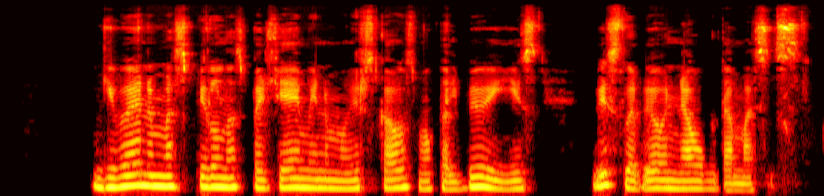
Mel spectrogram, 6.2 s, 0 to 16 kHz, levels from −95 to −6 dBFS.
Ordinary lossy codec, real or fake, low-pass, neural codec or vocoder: AAC, 64 kbps; real; 14.4 kHz; none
